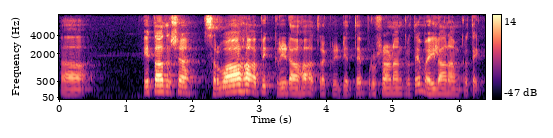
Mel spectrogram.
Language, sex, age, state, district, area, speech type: Sanskrit, male, 45-60, Karnataka, Uttara Kannada, rural, spontaneous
